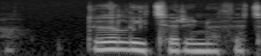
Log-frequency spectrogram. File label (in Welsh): "litr" Welsh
